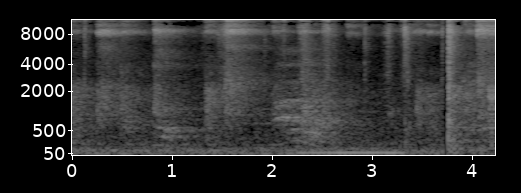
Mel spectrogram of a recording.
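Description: Quiet handling noise: soft rustles and a few light knocks as sweet potatoes are picked out of a plastic bag, with one sharp click near the end.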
